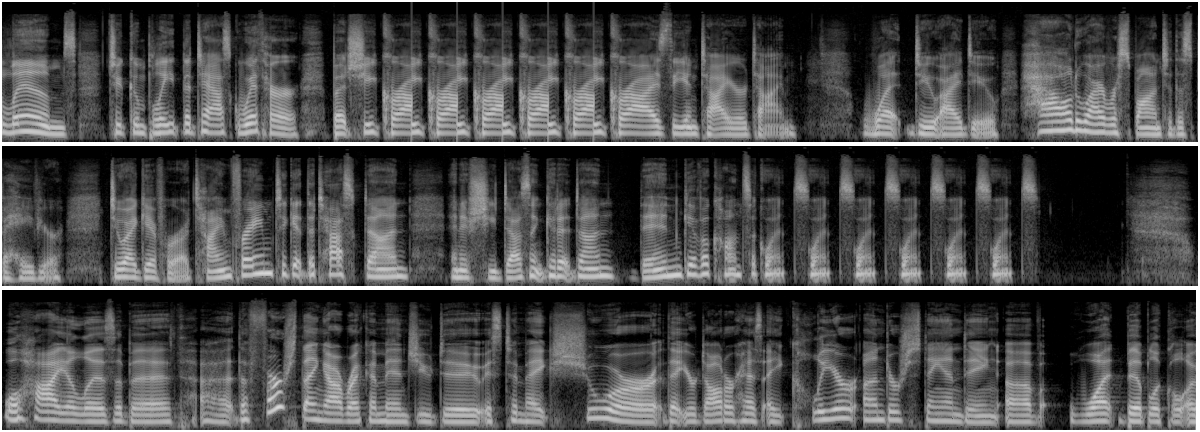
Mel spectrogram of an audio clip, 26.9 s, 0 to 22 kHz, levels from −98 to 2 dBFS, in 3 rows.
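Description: At 3.07 to 4.78 s and again at 15.02 to 16.73 s there's a system hang loop: the driver stalled and the hardware replayed one 341 ms buffer five times, a stuttering repeat at about 2.9 Hz.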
